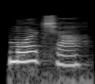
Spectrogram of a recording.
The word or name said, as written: morcha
